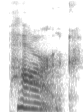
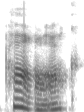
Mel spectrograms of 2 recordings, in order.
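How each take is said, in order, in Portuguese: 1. O som do R depois da vogal é pronunciado. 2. O som do R depois da vogal é omitido. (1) "você pronuncia esse er" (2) "e não pronunciar esse R"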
